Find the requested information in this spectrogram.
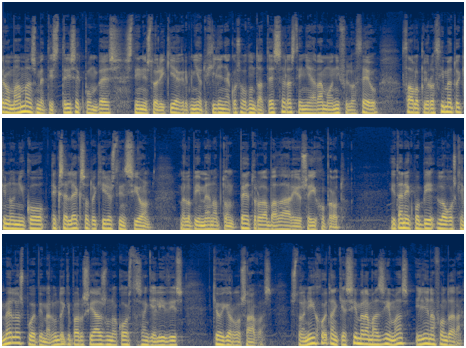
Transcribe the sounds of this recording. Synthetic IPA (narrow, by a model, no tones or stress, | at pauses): ɾomɐmɐzme̞t̪ist̪ɾise̞k̚po̞mbe̞sːt̪inist̪o̞ɾiciɐɣɾipɲiɐt̪uçiʎɐeɲɐko̞sɐoɣðo̞nd̪ɐt̪e̞se̞ɾɐst̪inieɾɐmo̞nifilo̞θe̞u | θɐo̞lo̞kliɾo̞θime̞t̪o̞cino̞niko̞e̞kse̞le̞ksɐt̪o̞ciɾio̞st̪insio̞n | me̞lo̞piːme̞noɐpo̞t̪o̞npe̞t̪ɾo̞lɐmbɐðɐɾiose̞ixo̞pɾo̞t̪o̥ | it̪ɐniek̚po̞mbilo̞ɣo̞sce̞me̞lo̞spue̞pimeɾund̪e̞ce̞pɐɾusiɐzund̪t̪oko̞st̪i̥sɐɲɟe̞liðis | ce̞o̞ʝo̞ɾɣo̞sɐvɐ̰sː | t̪o̞nixo̞it̪ɐɲce̞sime̞ɾɐmɐzimɐsiʎinɐfo̞nd̪ɐɾɐ̰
